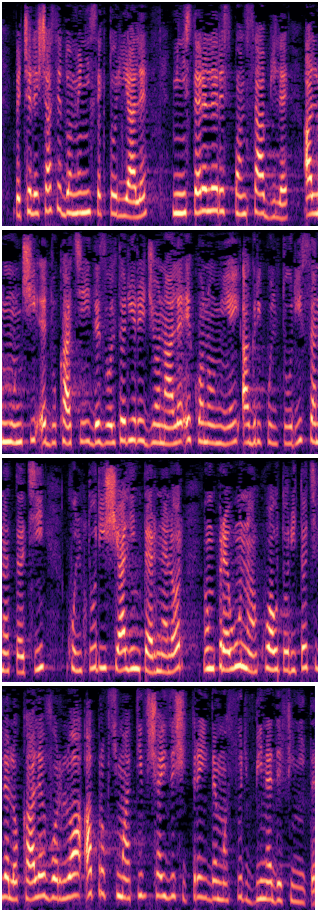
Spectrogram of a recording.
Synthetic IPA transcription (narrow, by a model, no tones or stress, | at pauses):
pe̞t͡ʃe̞le̞ʃase̞d̪o̞me̞nise̞kt̪o̞ɾiale̞ | minist̪e̞ɾe̞le̞ɾe̞spo̞nsabile̞ | almunt͡ʃiʔe̞d̪ukat̪sije̞jd̪e̞zvo̞lt̪əɾire̞d͡ʒio̞nale̞ʔeko̞no̞mije̞jʔaɡɾikult̪uɾisənət̪ət̪si | kult̪uɾiʃialint̪e̞rne̞lo̞r | ɨmpɾe̞unəkuaut̪o̞ɾit̪ət̪sile̞lo̞kale̞vo̞rlwaʔapɾo̞ksimat̪ivʃajze̞ʃit̪ɾe̞jd̪e̞məsurʲbine̞d̪e̞finit̪e̞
